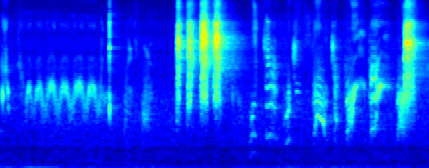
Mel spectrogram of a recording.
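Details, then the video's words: Talking, chattering pet budgie, handheld recording: opens with a wavering warble that rises and falls in even ripples, then a run of sharp, buzzy chirps and upward-sweeping squeaks. "Budgie talking & chattering"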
